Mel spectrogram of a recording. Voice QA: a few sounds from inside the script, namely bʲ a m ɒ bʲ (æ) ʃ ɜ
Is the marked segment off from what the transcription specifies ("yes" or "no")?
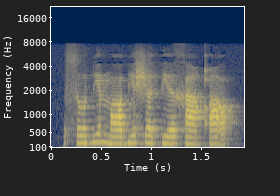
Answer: yes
